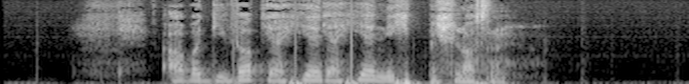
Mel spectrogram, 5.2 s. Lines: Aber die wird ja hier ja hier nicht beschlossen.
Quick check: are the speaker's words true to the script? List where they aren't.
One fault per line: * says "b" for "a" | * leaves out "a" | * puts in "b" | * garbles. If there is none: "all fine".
all fine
